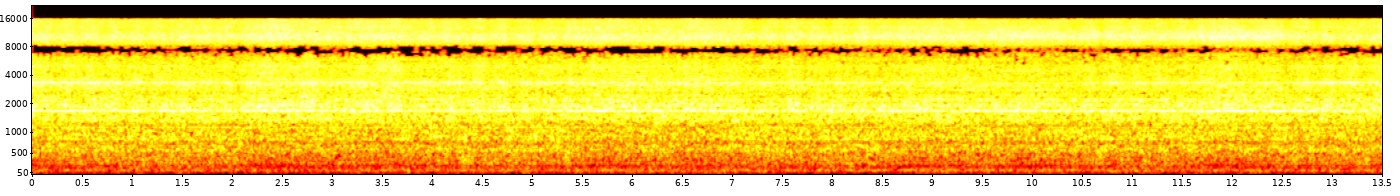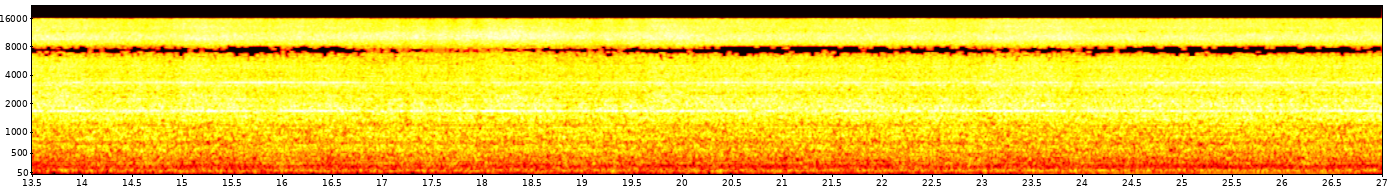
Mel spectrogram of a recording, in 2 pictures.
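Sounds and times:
hair dryer running: 0.0 - 27.0.

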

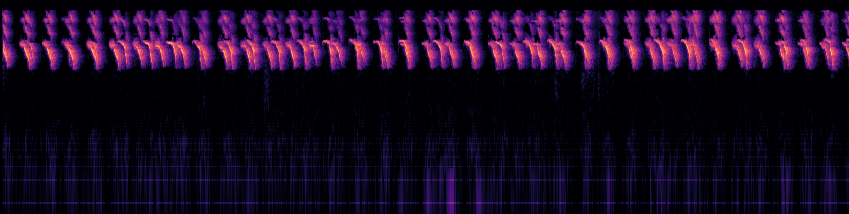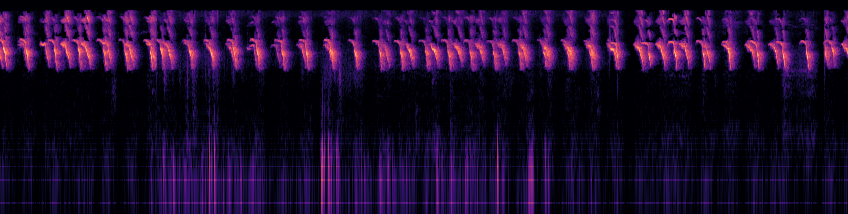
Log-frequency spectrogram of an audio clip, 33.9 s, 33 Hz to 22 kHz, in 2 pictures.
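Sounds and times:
baby chicks peeping: 0.0 - 33.9
soft low thumps: 23.2 - 28.8.

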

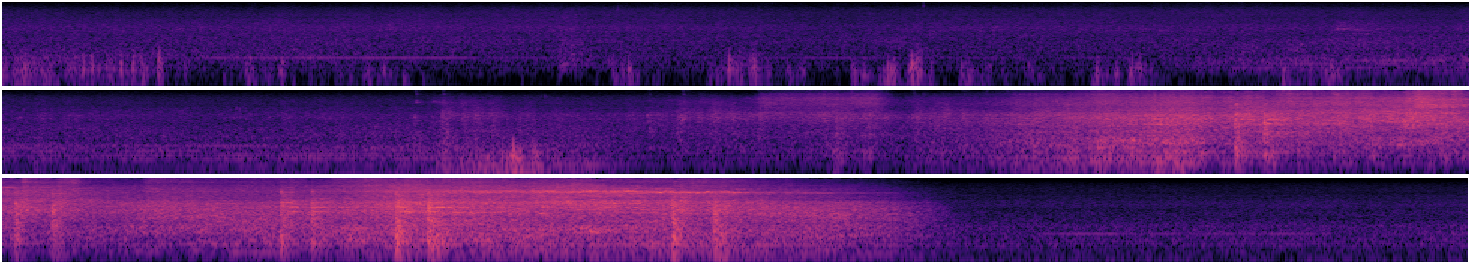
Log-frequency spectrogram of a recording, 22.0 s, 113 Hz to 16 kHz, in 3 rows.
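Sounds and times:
railcar engine hum: 0.0 - 22.0
wheels clacking over rail joints: 6.6 - 19.3
high wheel squeal: 13.1 - 19.4.

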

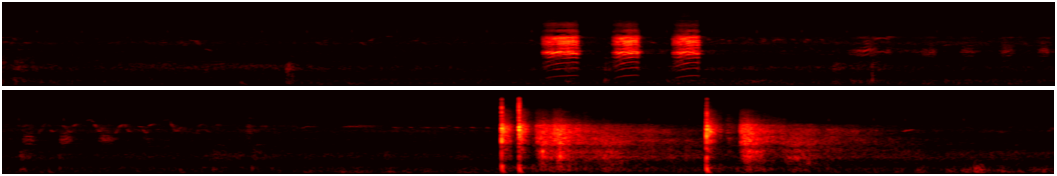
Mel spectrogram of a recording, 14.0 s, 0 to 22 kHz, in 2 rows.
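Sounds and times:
duck quacking: 3.6 - 4.7
gunshots with rolling echo: 10.3 - 13.3.

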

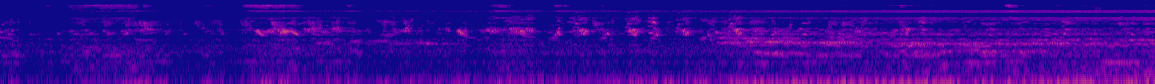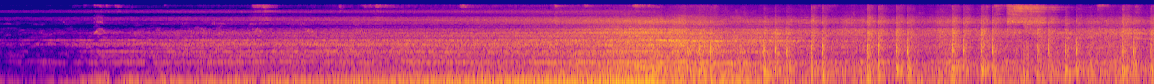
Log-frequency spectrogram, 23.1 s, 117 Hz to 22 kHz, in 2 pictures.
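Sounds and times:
birds chirping: 0.0 - 23.0
freight train approaching: 9.3 - 23.0.

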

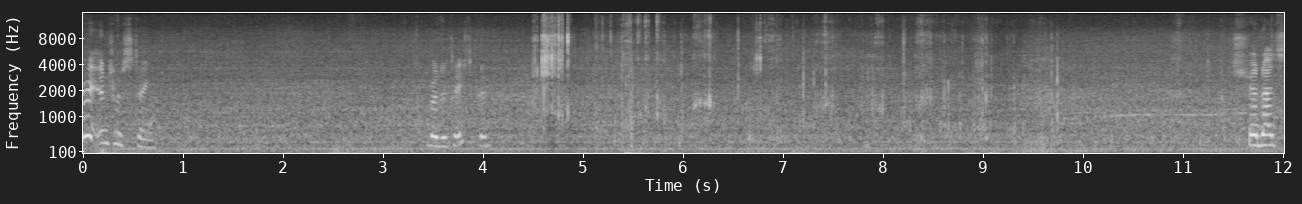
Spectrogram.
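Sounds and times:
people chewing crunchy crisps: 4.5 - 10.1.

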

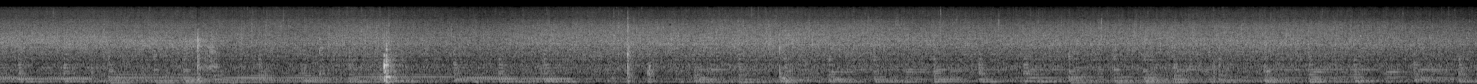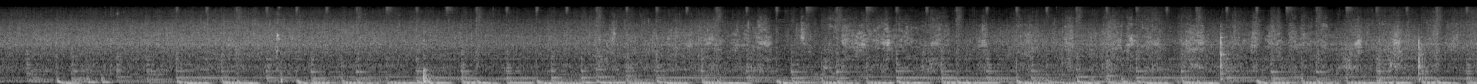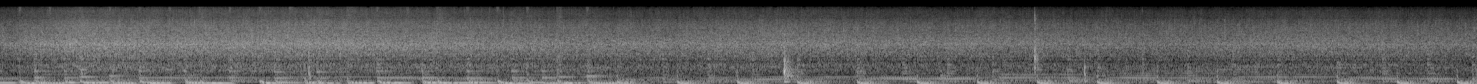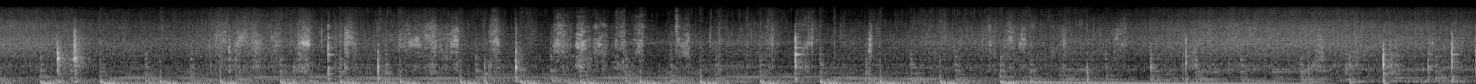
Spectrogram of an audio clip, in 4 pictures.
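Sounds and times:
food sizzling in a frying pan: 0.0 - 59.0
wooden spatula scraping a pan: 1.9 - 2.4, 20.2 - 59.0.

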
